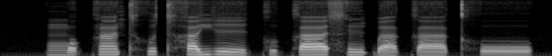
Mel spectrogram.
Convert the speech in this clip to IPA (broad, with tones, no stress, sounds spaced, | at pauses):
m ɔ˨ k ã˦ tʰ ʊ˦ tʰ a˦ j eː˦˨ k ʊ˨ k aː˦ s ĩ˦ ɓ a˨ k aː˨ kʰ oː˦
